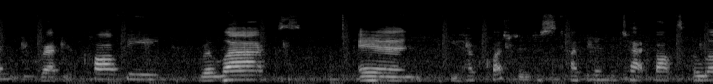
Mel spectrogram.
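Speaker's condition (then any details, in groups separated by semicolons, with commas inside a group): No condition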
